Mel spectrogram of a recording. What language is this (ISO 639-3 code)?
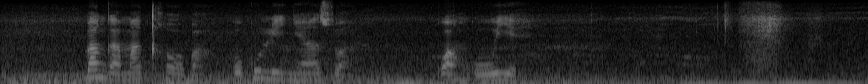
xho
